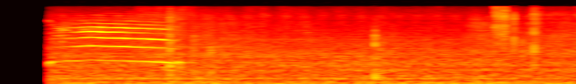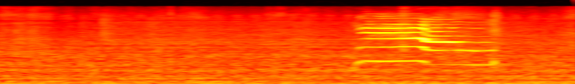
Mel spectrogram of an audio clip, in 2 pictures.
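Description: A Ragdoll cat gives two clear, high meows, a few seconds apart.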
